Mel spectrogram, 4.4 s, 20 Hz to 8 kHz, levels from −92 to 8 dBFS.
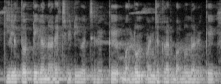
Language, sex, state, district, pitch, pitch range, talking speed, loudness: Tamil, male, Tamil Nadu, Kanyakumari, 110 Hz, 105-110 Hz, 135 wpm, -18 LUFS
